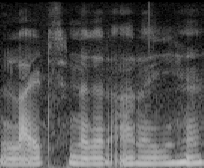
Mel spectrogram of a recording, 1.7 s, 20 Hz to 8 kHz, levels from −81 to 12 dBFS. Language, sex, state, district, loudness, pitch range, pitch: Hindi, male, Chhattisgarh, Bilaspur, -17 LUFS, 100-110 Hz, 105 Hz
